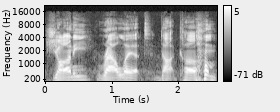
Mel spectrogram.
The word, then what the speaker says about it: Johnny Rowlett: And the way that I explain it to people is if you put a G in front of it, it'd be growl.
